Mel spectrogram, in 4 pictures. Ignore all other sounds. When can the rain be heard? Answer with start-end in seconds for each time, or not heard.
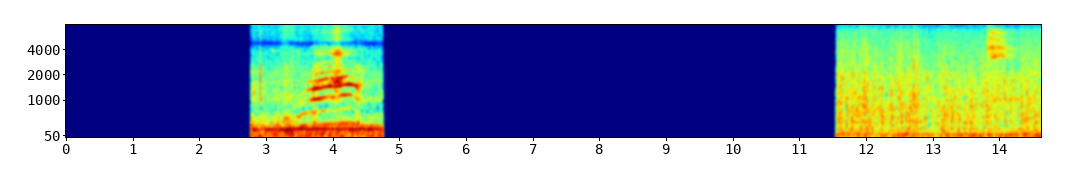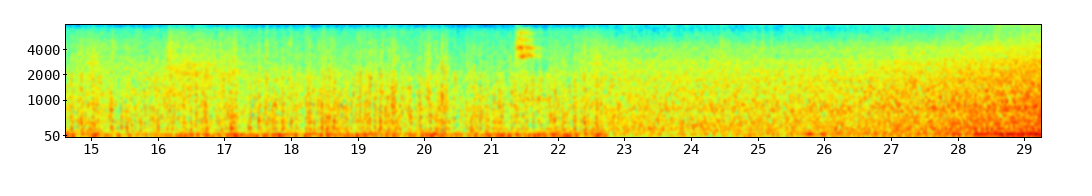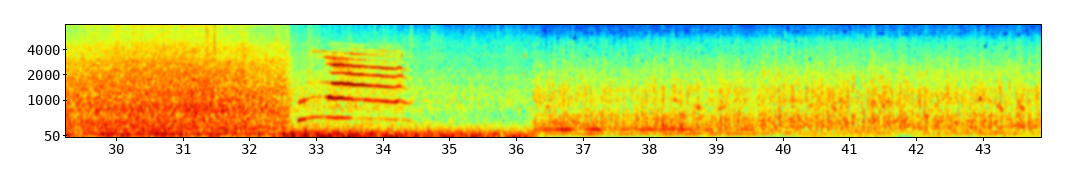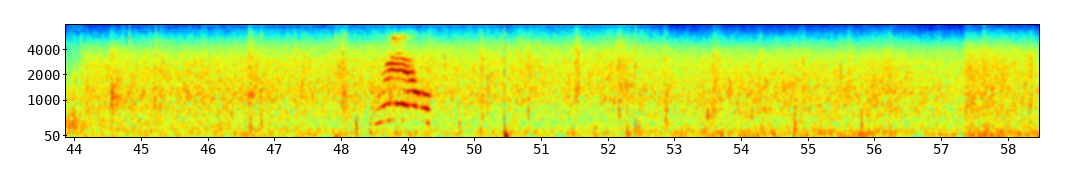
11.6-58.4.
